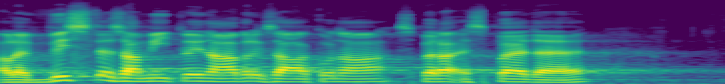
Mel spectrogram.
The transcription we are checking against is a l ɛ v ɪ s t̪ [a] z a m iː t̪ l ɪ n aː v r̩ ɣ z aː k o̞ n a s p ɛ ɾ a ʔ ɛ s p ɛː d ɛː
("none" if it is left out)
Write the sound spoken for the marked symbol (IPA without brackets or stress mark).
ɛ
